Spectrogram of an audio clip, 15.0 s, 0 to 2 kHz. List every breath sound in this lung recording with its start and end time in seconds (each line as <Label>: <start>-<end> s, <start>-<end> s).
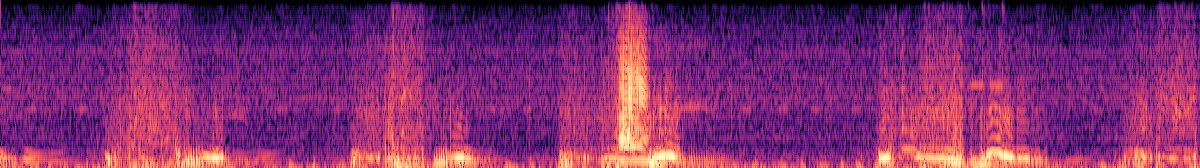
Inhalation: 1.23-2.13 s, 4.35-5.31 s, 6.95-7.72 s, 10.93-12.14 s, 14.08-15.00 s
Exhalation: 2.13-2.81 s, 5.39-6.30 s, 7.74-8.61 s, 12.14-13.19 s
Rhonchi: 2.13-3.53 s, 5.39-6.30 s, 7.74-9.26 s, 10.95-12.09 s, 12.14-13.19 s, 14.08-15.00 s
Crackles: 1.22-2.13 s, 4.35-5.31 s, 6.95-7.72 s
